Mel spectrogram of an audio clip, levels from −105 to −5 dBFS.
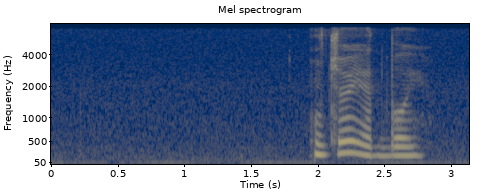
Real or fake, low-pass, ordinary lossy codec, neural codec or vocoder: real; 7.2 kHz; none; none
